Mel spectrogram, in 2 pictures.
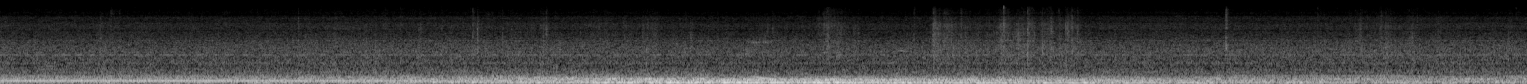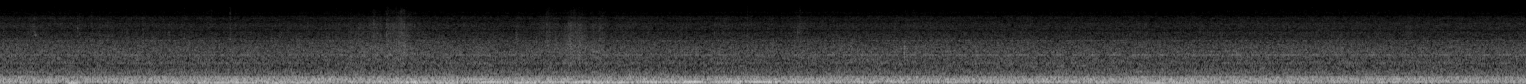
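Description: Jet airliner cabin noise while taxiing: a steady engine hum and low rumble, which swells louder for a few seconds about six seconds in and then settles back.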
